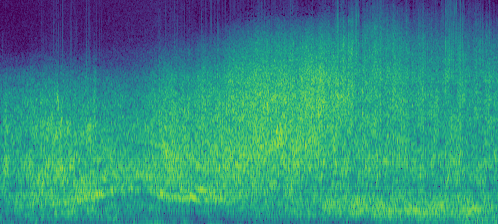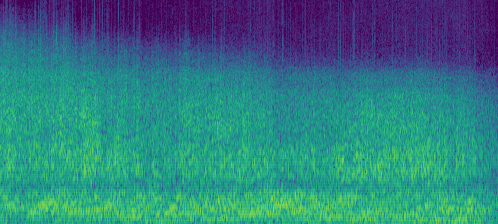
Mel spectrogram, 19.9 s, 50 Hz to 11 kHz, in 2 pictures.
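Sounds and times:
jet engine roar: 0:00.0 - 0:19.9.

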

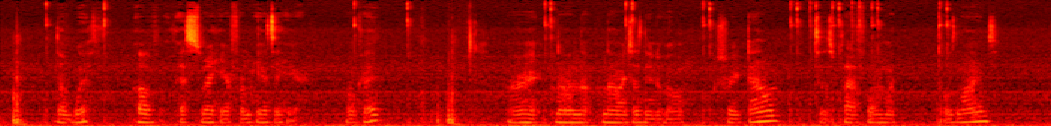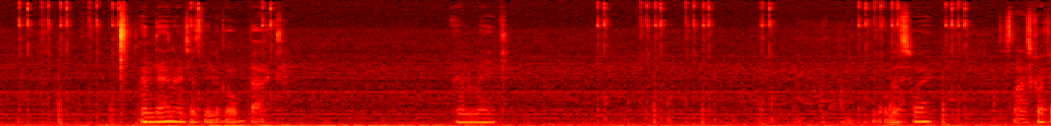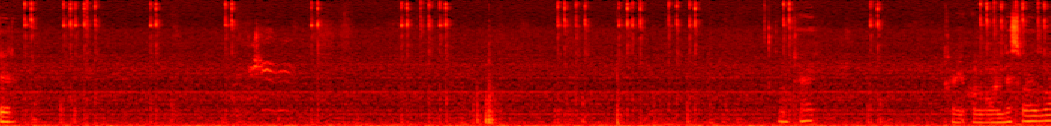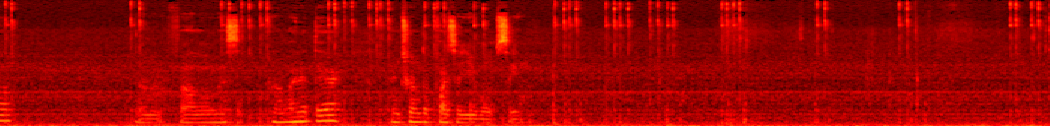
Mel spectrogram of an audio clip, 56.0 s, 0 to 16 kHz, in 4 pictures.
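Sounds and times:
faint steady hum: 0:00.0 - 0:56.0
computer mouse clicking: 0:07.2 - 0:07.5, 0:09.4 - 0:09.6, 0:10.5 - 0:11.8, 0:12.5 - 0:12.8, 0:14.2 - 0:16.8, 0:22.0 - 0:24.4, 0:25.2 - 0:27.0, 0:28.3 - 0:29.4, 0:30.0 - 0:30.4, 0:31.0 - 0:31.2, 0:32.2 - 0:32.4, 0:33.3 - 0:34.6, 0:35.4 - 0:37.5, 0:39.6 - 0:39.8, 0:41.0 - 0:42.3, 0:43.8 - 0:44.0, 0:45.0 - 0:45.7, 0:46.4 - 0:48.6, 0:49.4 - 0:52.1, 0:52.7 - 0:53.2, 0:54.0 - 0:54.4, 0:55.5 - 0:56.0.

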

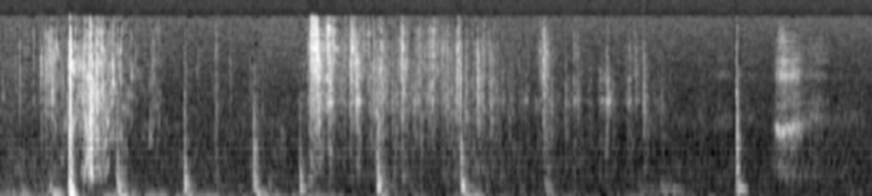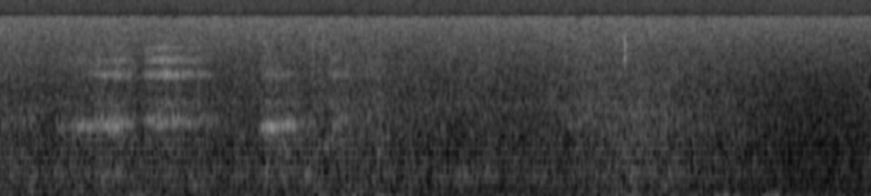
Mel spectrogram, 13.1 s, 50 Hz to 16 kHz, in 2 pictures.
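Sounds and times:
wooden deck knocks and creaks: 0:00.1 - 0:05.7.

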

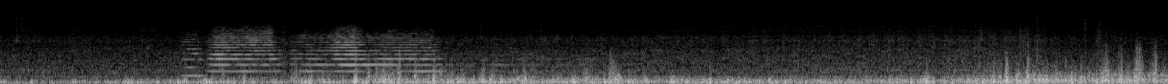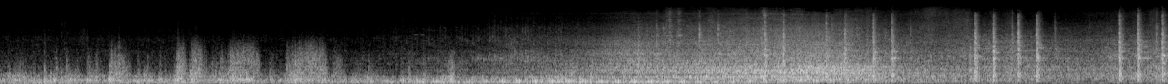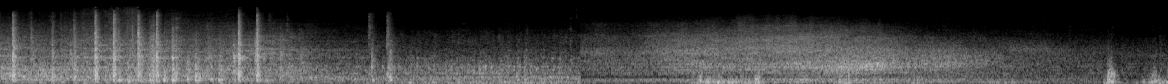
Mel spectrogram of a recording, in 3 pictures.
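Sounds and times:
diesel locomotive engine rumble: 0:00.0 - 0:35.0
train wheels clacking over rail joints: 0:15.6 - 0:29.2
soft rushing noise: 0:26.3 - 0:35.0.

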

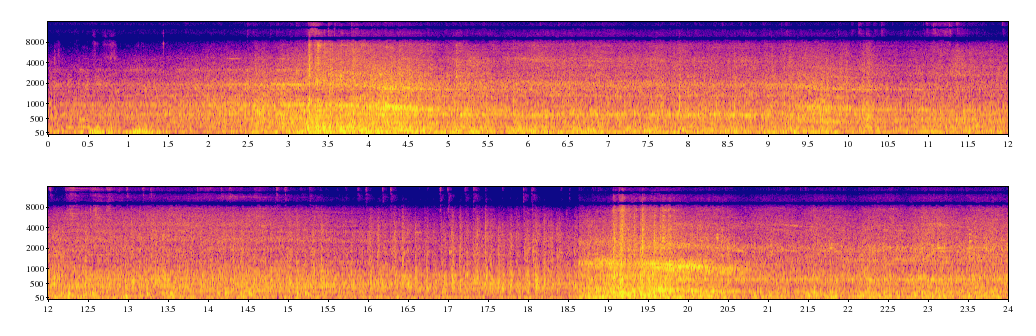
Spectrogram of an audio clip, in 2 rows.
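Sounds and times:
train wheels clattering on rails: 0:00.0 - 0:24.0
train whine falling in pitch: 0:18.6 - 0:23.6.

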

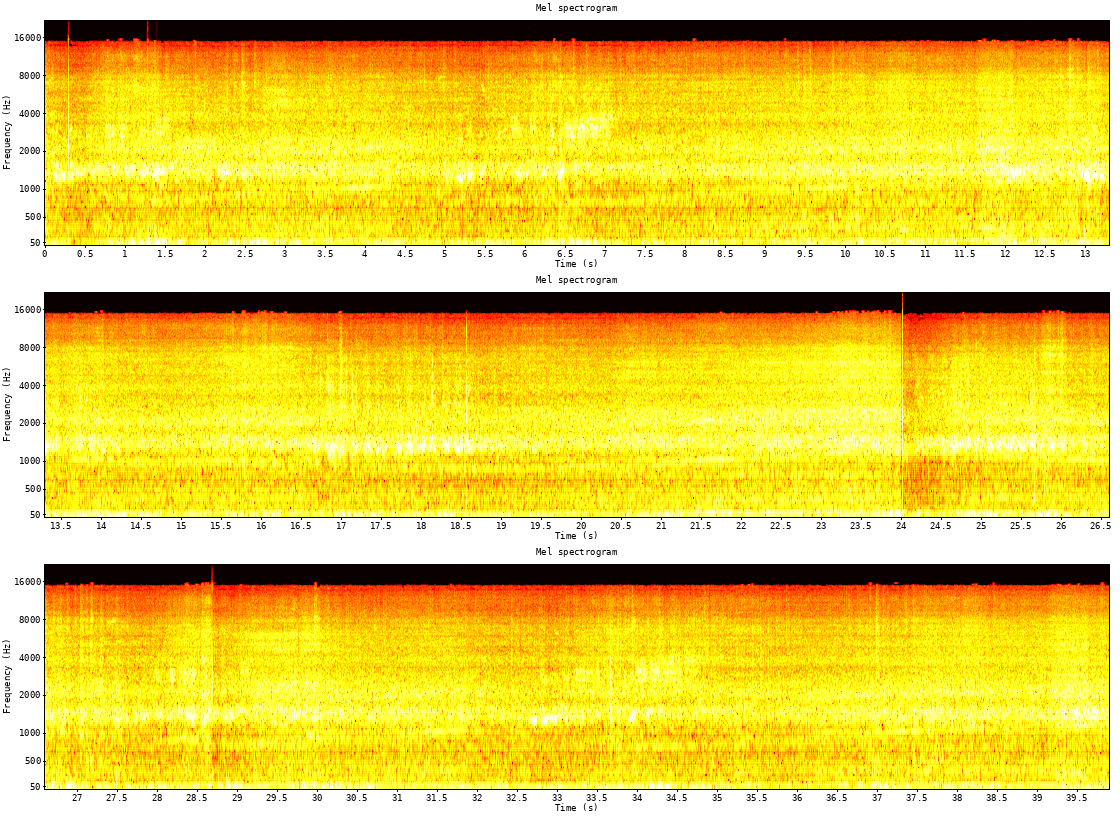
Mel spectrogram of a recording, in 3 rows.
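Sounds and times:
go-kart engine racing: 0:00.0 - 0:39.9
wind rumble on microphone: 0:20.6 - 0:30.5.

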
